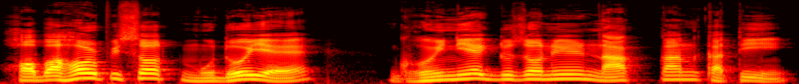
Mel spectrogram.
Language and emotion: Assamese, neutral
